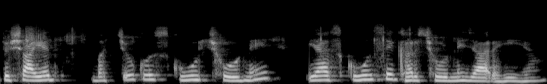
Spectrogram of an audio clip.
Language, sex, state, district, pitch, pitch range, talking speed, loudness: Hindi, male, Uttar Pradesh, Gorakhpur, 195 Hz, 180-210 Hz, 155 wpm, -19 LUFS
